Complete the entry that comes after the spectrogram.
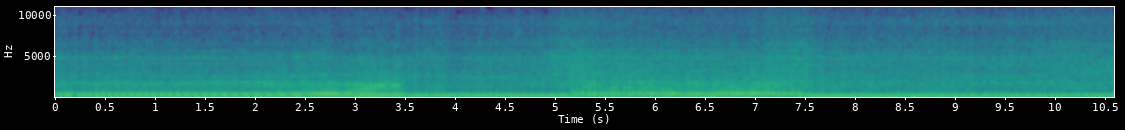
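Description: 2015 Kawasaki ZX-6R's inline-four engine accelerating in gear. Its pitch climbs for about three seconds and drops sharply at an upshift about three and a half seconds in, then runs at a steadier pitch.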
